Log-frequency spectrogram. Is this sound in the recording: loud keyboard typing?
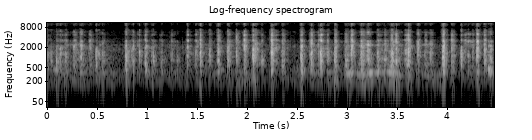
yes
